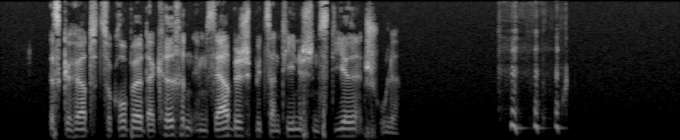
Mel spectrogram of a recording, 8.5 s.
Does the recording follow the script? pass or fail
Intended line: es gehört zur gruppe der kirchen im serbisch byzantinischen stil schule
pass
